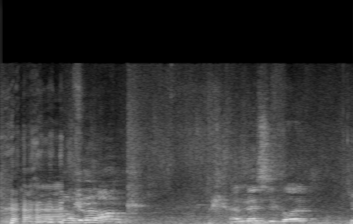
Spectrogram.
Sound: laughing

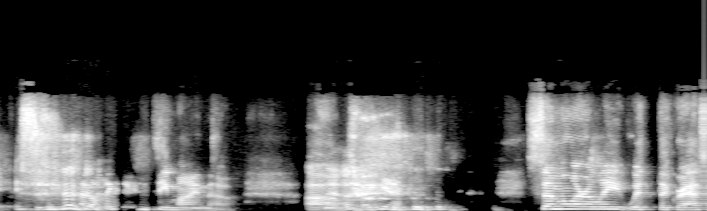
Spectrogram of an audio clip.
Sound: giggling

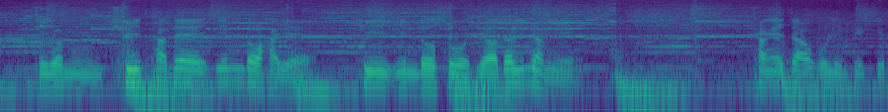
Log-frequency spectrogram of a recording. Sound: man speaking in foreign language

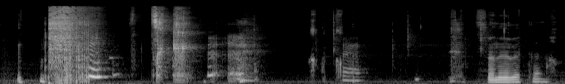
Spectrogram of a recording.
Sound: laughs

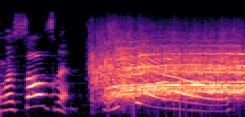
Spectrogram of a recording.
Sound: applause

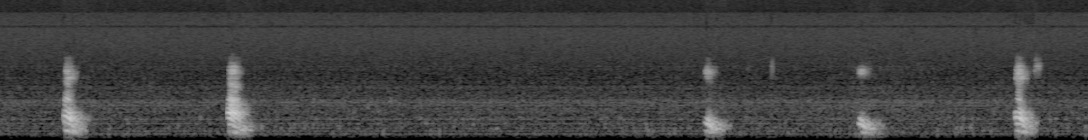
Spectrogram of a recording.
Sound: software talking

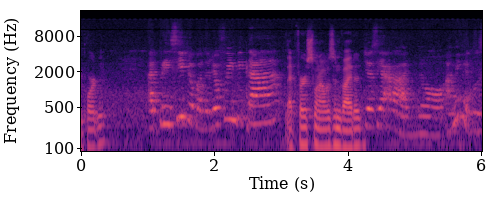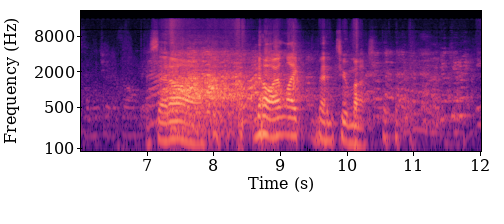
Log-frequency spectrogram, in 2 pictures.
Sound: laughter

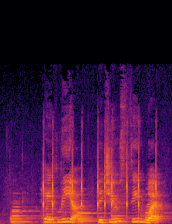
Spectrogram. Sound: clicking

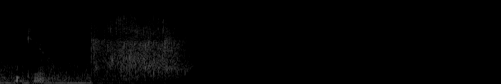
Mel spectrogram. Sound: audience clapping

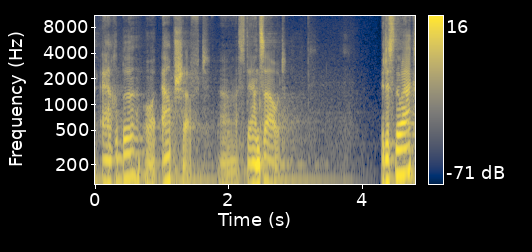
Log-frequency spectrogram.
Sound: german

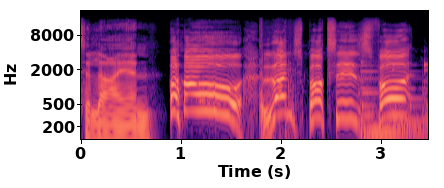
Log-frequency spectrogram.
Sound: laughs

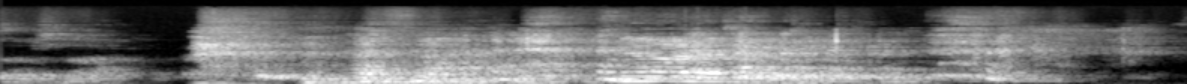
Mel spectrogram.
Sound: laughing

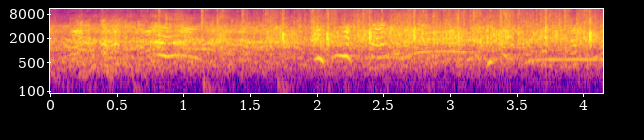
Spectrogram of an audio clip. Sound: laughter

